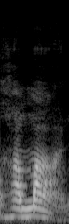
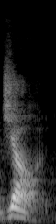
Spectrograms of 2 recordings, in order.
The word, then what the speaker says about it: Germán: Let me say it right. Domingo Germán, not John.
